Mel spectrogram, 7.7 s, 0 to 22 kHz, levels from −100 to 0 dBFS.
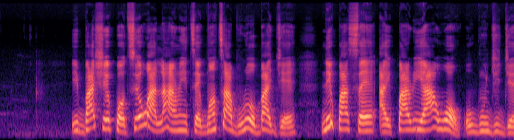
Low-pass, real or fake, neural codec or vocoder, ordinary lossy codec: none; fake; vocoder, 48 kHz, 128 mel bands, Vocos; none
